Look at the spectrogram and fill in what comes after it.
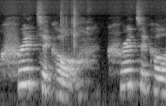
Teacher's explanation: critical has the first syllable stress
